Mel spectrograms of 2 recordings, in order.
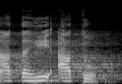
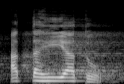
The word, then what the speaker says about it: আত্তাহিয়াতু: করে ফেলি আমরাদের উচ্চারণে আত্তাহিয়াতু আত্তাহিয়াতু আত্তাহিয়াতু হা জের হি ইয়ার পরে তাসজিদ আসছে এই তাসজিদটা সহ আদায় করার জন্য বলতে হবে আত্তাহি এমন আওয়াজ হবে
